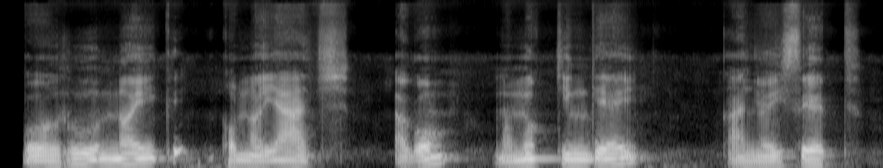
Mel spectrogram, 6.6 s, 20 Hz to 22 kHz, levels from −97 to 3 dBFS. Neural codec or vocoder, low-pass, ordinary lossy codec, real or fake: codec, 44.1 kHz, 2.6 kbps, SNAC; none; none; fake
